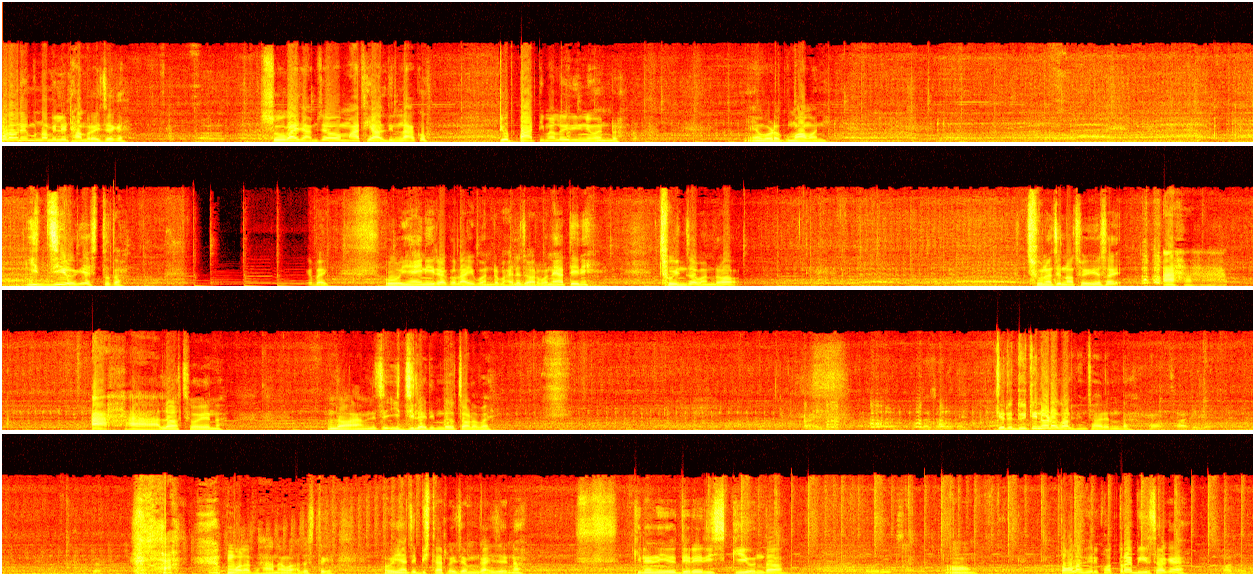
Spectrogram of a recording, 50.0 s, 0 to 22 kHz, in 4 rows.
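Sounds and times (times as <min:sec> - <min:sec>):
motorcycle engine running: 0:00.0 - 0:50.0.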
